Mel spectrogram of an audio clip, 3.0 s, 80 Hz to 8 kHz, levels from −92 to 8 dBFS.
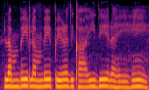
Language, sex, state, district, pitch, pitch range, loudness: Hindi, female, Madhya Pradesh, Bhopal, 210 Hz, 200-215 Hz, -14 LUFS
